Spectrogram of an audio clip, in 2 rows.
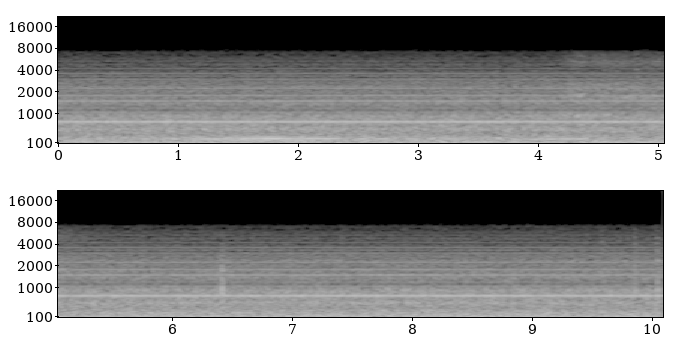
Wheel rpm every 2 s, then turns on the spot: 0, 0, 0, 0, 0.
none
